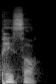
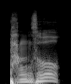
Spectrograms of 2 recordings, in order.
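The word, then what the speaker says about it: 방석: PaySock? Not PaySock. Ah. the pillows you put on the floor. Bangsuk! Bangsuk, yeah.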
